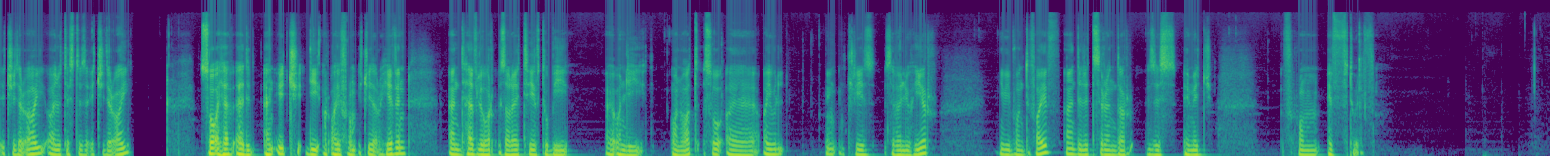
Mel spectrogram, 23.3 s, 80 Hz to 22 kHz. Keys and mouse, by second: 1.8 ctrl+F9, 2.1 ctrl+F10, 6.0-7.2 drag, 9.9-12.1 drag, 17.2-20.4 drag.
